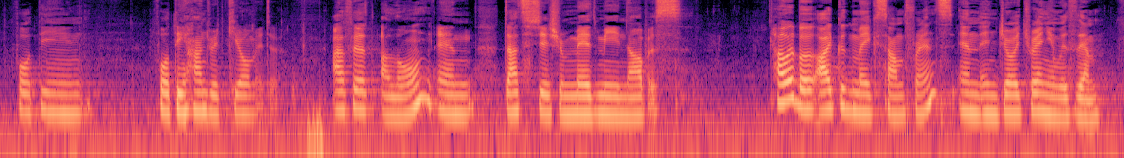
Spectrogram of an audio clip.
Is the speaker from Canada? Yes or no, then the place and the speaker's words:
no; Hokkaido, Japan; English is a second language; I'm from Hokkaido, Japan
